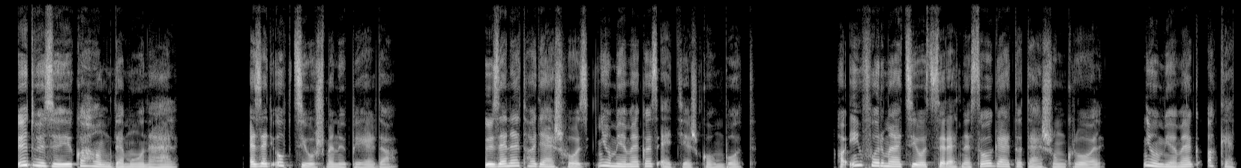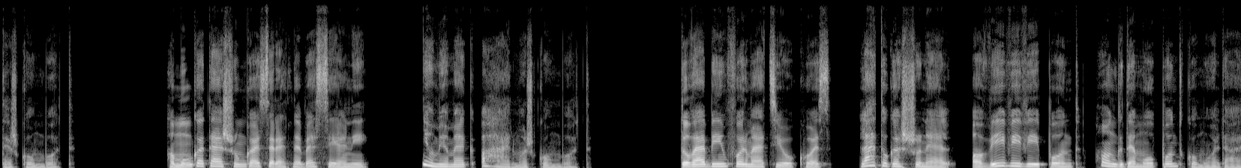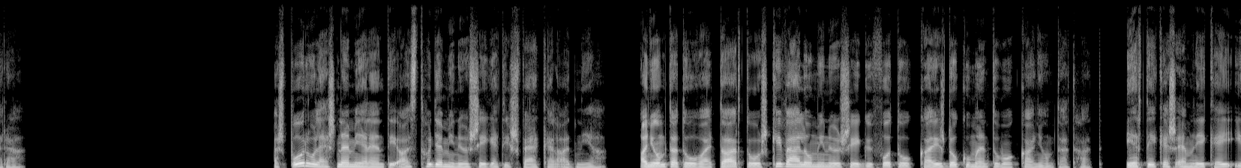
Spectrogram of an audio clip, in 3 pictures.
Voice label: HU F narration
